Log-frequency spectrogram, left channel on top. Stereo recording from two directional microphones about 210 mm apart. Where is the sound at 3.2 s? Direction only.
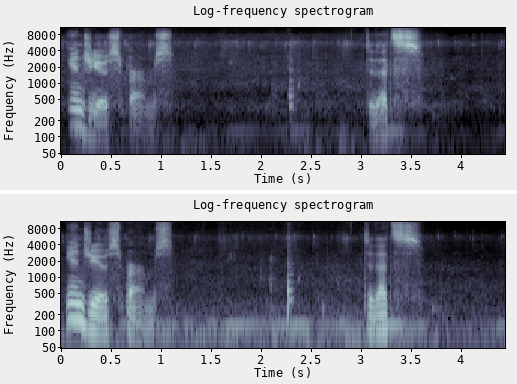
15° right (ahead or behind).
